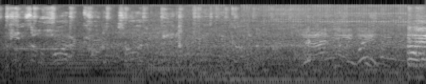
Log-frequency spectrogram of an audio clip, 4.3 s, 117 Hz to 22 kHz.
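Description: Chevrolet Caprice's V8 idling close by with a steady low hum, mixed with people talking and music from a car stereo.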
